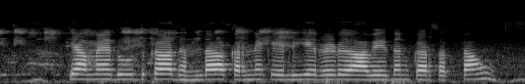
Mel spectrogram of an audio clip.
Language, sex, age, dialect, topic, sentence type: Hindi, female, 18-24, Kanauji Braj Bhasha, banking, question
